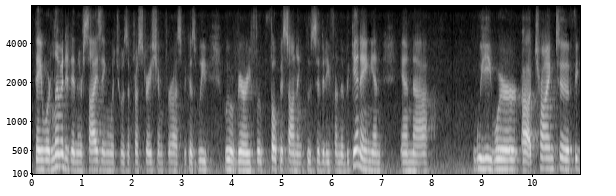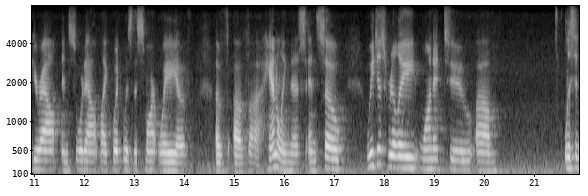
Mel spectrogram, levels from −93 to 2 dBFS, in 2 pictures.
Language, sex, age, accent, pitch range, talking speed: English, female, 50-69, American, 150-170 Hz, 160 wpm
